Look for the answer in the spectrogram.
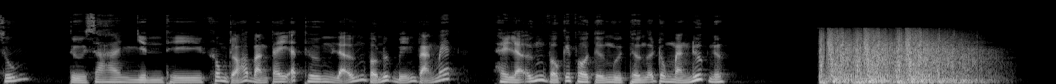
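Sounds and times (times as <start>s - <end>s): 
speech: 0.0s - 7.4s
thunderous explosion boom: 8.2s - 10.1s.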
